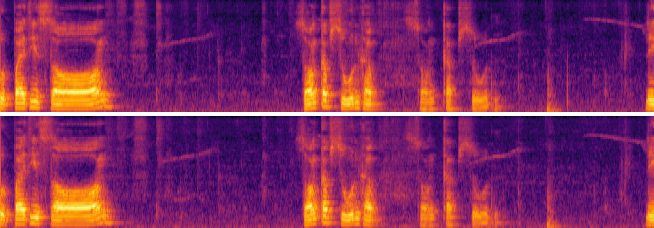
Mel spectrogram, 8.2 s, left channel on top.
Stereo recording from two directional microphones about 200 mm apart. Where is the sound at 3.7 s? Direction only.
55° left (ahead or behind).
